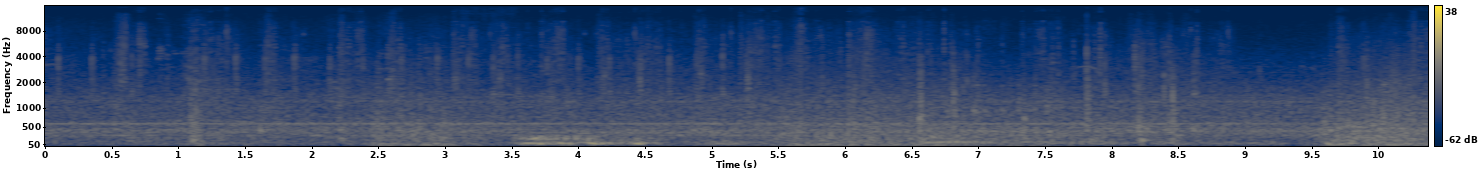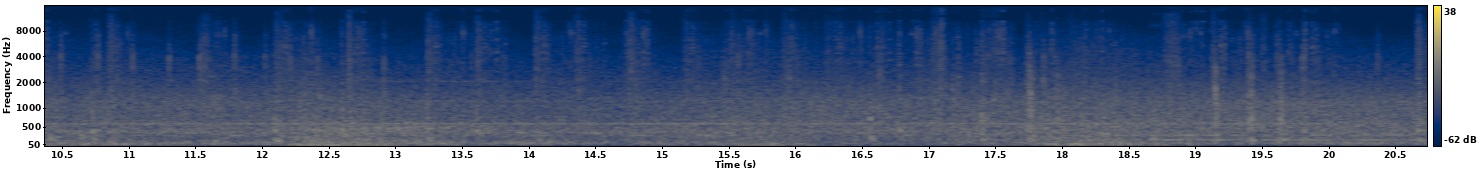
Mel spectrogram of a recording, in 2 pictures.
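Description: Hands and feet knock and scrape while climbing a wooden mast.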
